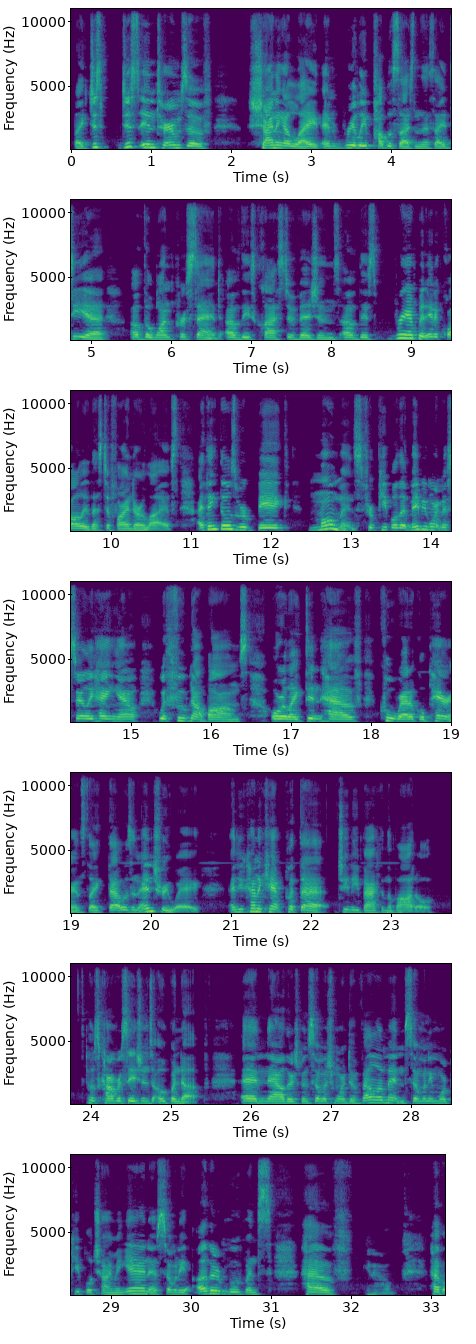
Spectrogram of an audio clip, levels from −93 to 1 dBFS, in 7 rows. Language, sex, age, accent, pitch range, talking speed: English, female, 20-39, American, 165-200 Hz, 180 wpm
